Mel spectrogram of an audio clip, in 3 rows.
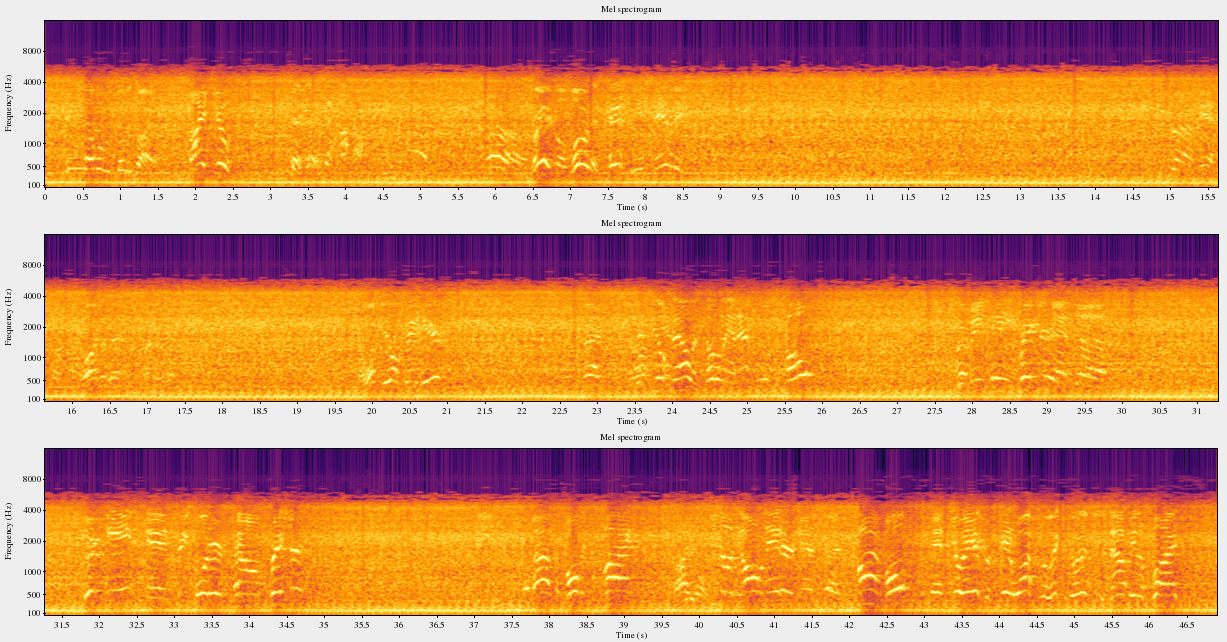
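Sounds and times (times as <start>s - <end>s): engine running steadily: 0.0s - 46.9s
indistinct voices talking: 0.0s - 46.9s.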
